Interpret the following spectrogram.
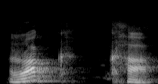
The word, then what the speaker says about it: রক্ষা: এরকম আরো অনেক উদাহরণ রয়েছে রক্ষা একে তাহলে উচ্চারণ করছি এরকম রক্ষা রক্ষা তাহলে কটা আগে চলে আসছে খটা পরে হয়ে যাচ্ছে এবারে আমরা চলে আসি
